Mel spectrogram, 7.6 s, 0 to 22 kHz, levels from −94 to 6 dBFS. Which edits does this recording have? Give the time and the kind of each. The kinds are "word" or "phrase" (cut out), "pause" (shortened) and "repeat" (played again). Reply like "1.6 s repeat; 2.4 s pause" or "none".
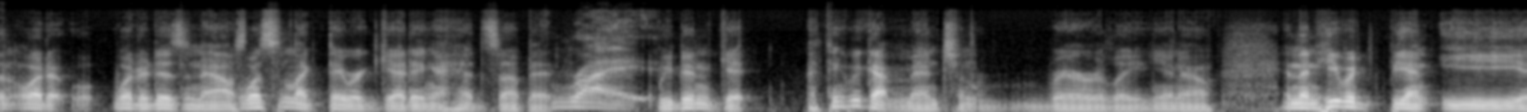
1.2 s word; 2.6 s word; 4.8 s word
